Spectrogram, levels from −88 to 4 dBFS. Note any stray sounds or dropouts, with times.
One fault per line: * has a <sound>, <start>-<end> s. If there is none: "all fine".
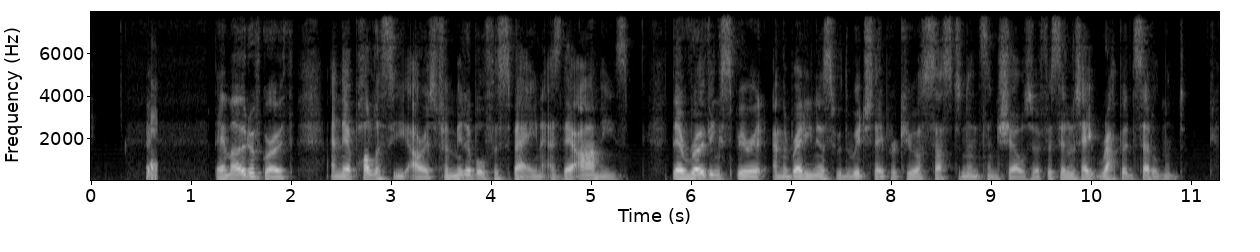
* has a laugh, 0.6-0.7 s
